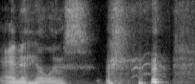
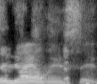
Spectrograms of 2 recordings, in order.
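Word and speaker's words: Annihilus: what's being said yeah when I was six I was like anah Hillis yes it's annihilist oh okay and no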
